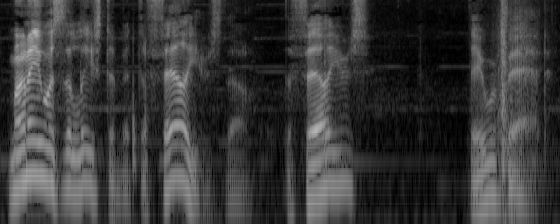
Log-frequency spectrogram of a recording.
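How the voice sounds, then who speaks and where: A man's voice: a little high, wildly swooping pitch, normal speed, soft background music. An actor in a radio drama playing a brilliant, lonely male inventor who explains himself in theatrical, brooding monologues. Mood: proud, intense. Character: brilliant, lonely, self-doubting male inventor of an android double.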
